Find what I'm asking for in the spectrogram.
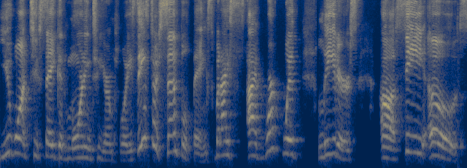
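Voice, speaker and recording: Animated and full of very wide pitch swings, the voice carries vocal fry and a slight Southern US accent. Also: woman, fairly high pitch for a woman, moderate pace. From US South. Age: 50s. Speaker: business coach. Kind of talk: masterclass talk. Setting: video call.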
